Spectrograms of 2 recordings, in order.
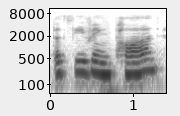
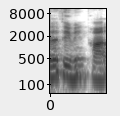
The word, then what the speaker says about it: The Thieving Pot: The Thieving Pod? yeah, The Thieving Pot, like a cooking pot, because Oh, the main okay.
